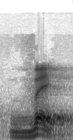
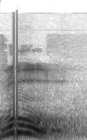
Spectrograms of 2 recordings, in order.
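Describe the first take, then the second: First: The vowel is a short, lower 'e'. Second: The vowel is a long high front 'ee'. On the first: The speaker calls it wrong. "not ve" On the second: The speaker calls it right. "the long high front sound E"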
